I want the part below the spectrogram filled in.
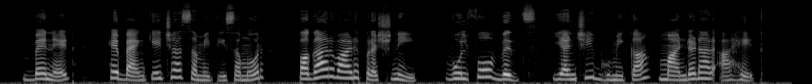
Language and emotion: Marathi, neutral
